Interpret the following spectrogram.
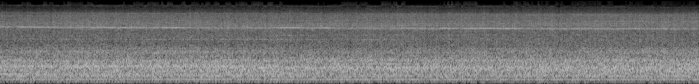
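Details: Freightliner truck diesel, turbocharger replaced the previous night, boost check before a test drive: steady smooth turbo whistle over an even engine note, no flutter or rattle; new turbo spooling and building boost normally.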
